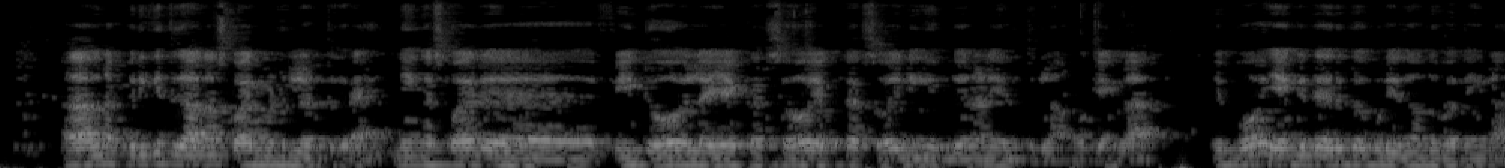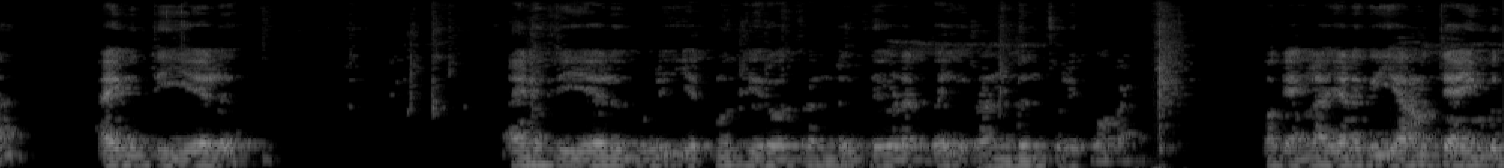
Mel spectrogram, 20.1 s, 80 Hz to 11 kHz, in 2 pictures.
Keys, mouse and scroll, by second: 8.8 scroll down 1, 9.5 scroll up 1, 10.2-10.9 typing, 12.3-13.2 typing, 14.4-16.6 typing, 17.7 Return.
